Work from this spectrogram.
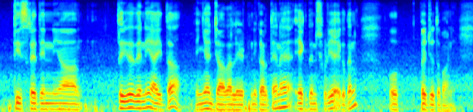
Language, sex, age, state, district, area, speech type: Dogri, male, 30-45, Jammu and Kashmir, Udhampur, urban, spontaneous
